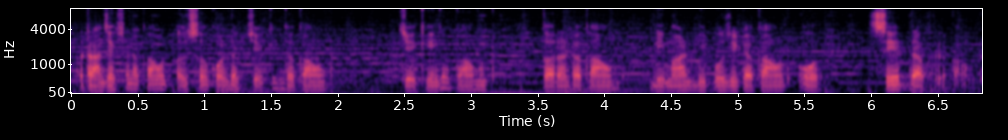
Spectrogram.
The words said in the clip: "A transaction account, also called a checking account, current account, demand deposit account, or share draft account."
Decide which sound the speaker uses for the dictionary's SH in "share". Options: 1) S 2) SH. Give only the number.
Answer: 1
